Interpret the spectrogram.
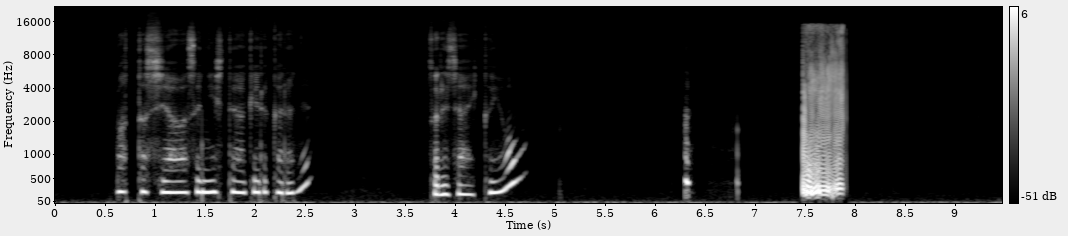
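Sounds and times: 
speech: 0:00.7 - 0:02.7, 0:03.8 - 0:04.8
loud buzzy fart: 0:07.5 - 0:08.0.

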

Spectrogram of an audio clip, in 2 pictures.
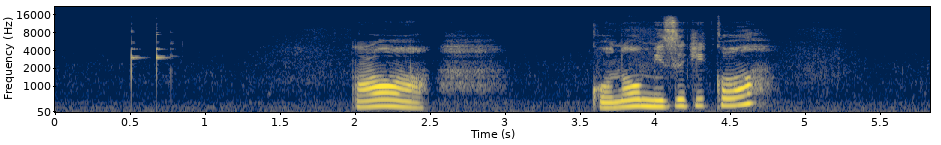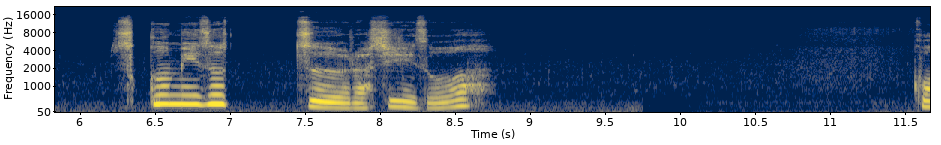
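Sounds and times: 
glass clinks of two people toasting with ramune soda: 0:00.5 - 0:01.0
speech: 0:02.0 - 0:02.8, 0:03.6 - 0:04.8, 0:06.2 - 0:08.8.

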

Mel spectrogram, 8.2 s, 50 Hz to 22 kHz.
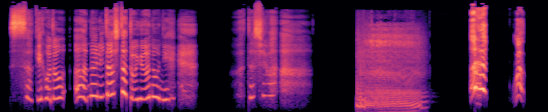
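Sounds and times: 
speech: 0:00.4 - 0:03.0, 0:03.6 - 0:04.6, 0:05.3 - 0:05.8
fart: 0:05.4 - 0:06.5.

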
